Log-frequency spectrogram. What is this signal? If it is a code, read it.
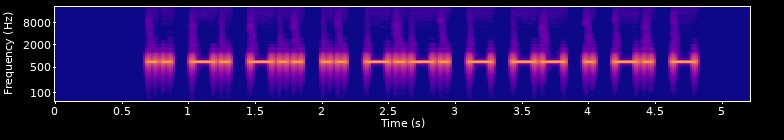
Morse code, heard as a keyed tone, about 22 wpm, 700 Hz. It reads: INDICTMENT
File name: practice / 22wpm / 10 Letter Words - First 3 Letters Given - 22wpm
